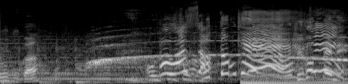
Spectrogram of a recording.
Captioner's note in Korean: 사이렌 소리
